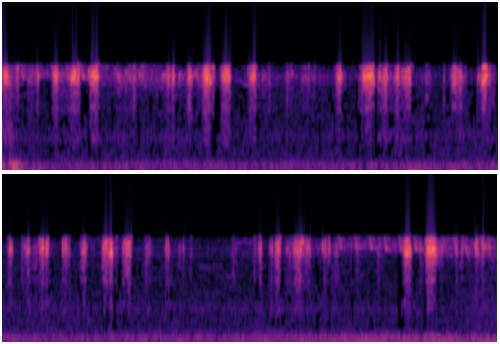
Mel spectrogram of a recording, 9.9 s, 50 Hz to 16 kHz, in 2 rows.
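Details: Tit nestlings two weeks old, Théding, France, 13 May 2019, giving softer intermittent raspy chirps in loose clusters over a quiet low rumble.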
